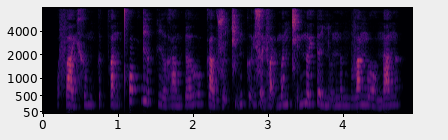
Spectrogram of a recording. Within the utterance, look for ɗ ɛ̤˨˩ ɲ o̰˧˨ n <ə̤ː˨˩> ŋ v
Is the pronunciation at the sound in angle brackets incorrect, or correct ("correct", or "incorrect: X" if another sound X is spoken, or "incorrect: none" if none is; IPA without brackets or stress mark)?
correct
